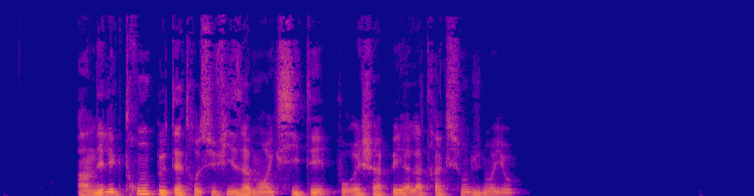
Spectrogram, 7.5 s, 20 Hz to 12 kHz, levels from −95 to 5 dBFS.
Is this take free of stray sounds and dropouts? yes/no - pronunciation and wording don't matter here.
yes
